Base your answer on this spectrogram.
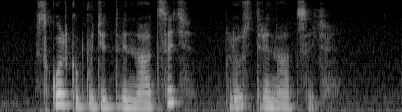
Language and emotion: Russian, neutral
